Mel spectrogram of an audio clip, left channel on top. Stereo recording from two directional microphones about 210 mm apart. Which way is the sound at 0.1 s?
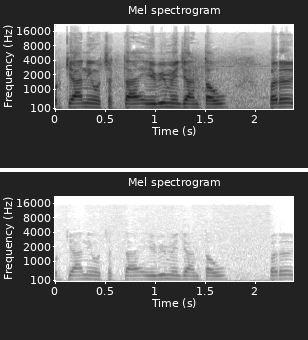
15° left (ahead or behind).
